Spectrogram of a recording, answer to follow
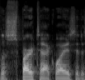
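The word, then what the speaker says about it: Спартак: And people might be saying, well, if it's called a Spartak, why is it a C? But in Russian, C is the S sound. So Spartak would be spelt with a C.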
